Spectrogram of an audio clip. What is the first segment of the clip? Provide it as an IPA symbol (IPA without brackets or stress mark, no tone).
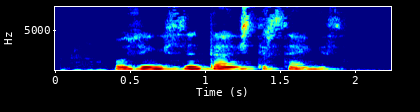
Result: ɵ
